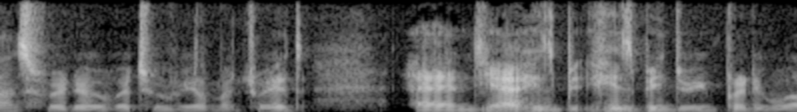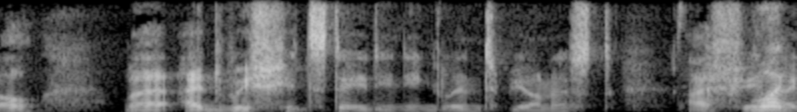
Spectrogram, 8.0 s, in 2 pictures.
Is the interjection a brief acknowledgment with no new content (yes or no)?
no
